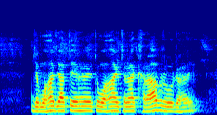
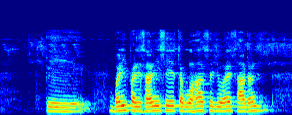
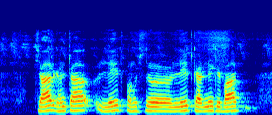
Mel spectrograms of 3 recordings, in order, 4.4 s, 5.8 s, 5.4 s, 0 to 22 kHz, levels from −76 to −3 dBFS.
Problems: constant background noise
